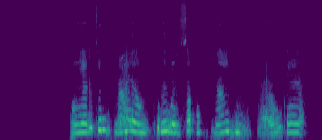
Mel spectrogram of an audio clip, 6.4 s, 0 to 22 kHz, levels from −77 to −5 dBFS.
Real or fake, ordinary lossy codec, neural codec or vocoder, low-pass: fake; none; codec, 44.1 kHz, 1.7 kbps, Pupu-Codec; none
